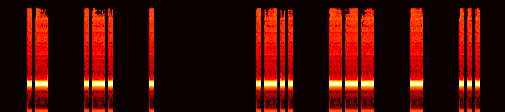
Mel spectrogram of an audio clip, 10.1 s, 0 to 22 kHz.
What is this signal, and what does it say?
Morse code, heard as a keyed tone, about 15 wpm, spaced as for 8 wpm, 1000 Hz. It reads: ARE LOTS
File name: qotdfiles / 8wpm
